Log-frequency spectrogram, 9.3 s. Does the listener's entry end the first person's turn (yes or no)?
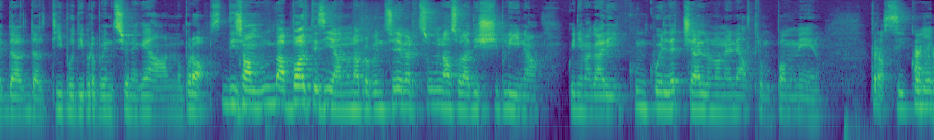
yes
